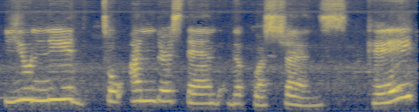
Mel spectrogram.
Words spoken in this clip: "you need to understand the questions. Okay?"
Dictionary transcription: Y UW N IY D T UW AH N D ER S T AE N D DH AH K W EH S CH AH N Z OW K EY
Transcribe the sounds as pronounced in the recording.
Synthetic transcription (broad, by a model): Y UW N IY D T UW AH N D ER S T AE N D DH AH K W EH S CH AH N S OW K EY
